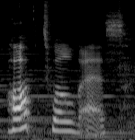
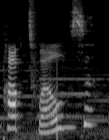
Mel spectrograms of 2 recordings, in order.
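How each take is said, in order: First: The S is spoken as a separate letter. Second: The S is joined as a plural ending. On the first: The speaker calls it wrong. "Some people pronounce it Pop twelve S" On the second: The speaker calls it right. "the way I read it was the correct way"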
